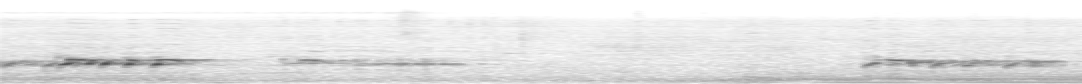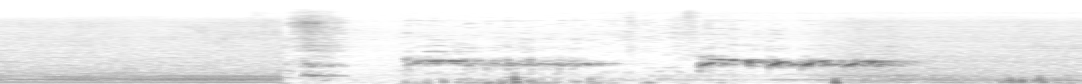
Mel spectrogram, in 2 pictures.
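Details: Zebra dove singing, reportedly livelier after herbal spice-mix feed; several trilled, rippling coo phrases at a steady pitch come and go, with a sharp click and a short dropout midway.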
